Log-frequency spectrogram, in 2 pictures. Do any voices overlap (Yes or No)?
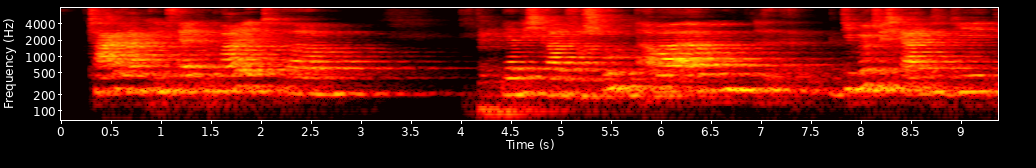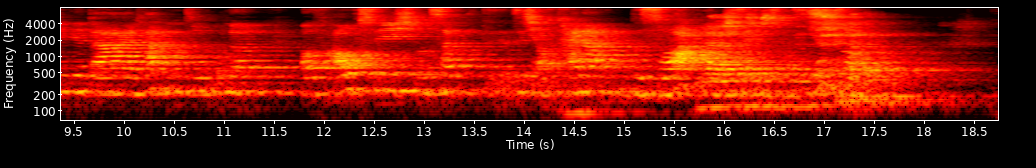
Yes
